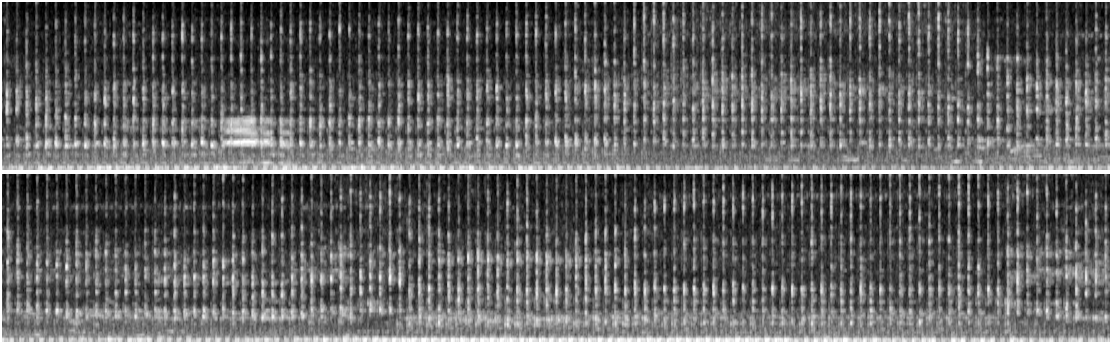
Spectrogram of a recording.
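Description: Engine of a river boat running steadily while underway, with a rapid low pulse, growing a little louder for a few seconds past the middle.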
